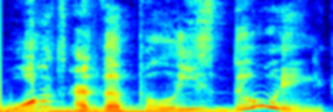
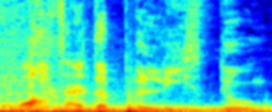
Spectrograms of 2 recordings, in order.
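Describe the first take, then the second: First: Slow, high-pitched incredulous question; exasperated disbelief. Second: Loud exasperated demand; outraged yell. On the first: Narrator repeats his question, slow high exasperation. Outraged reaction, repeated slower. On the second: Narrator reacting to real-life danger, loud outrage. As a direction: yell it in disbelief. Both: Pretend.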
